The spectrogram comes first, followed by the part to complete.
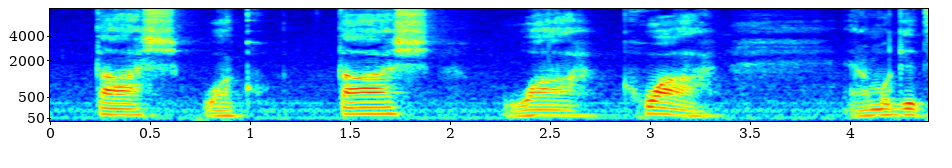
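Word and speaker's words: תשוקה: Hey, and when we go into the Hebrew term for desire in Genesis 3 and 16, it's Strong's H 8669, pronounced as Thash Wakwa. Thash Wakwa.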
